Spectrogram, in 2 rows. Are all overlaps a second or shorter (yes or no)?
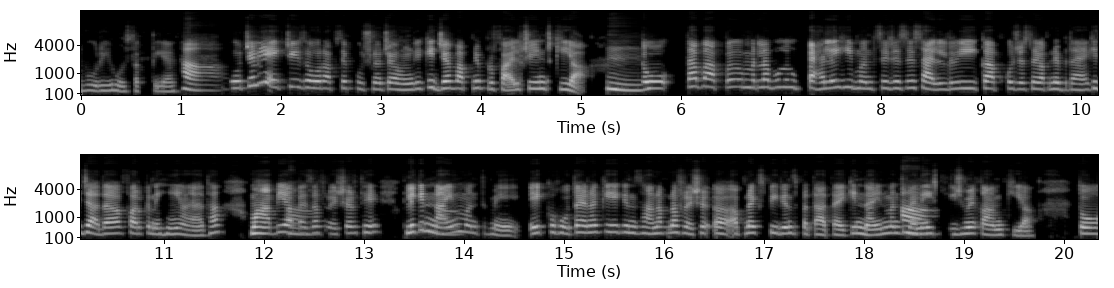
yes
